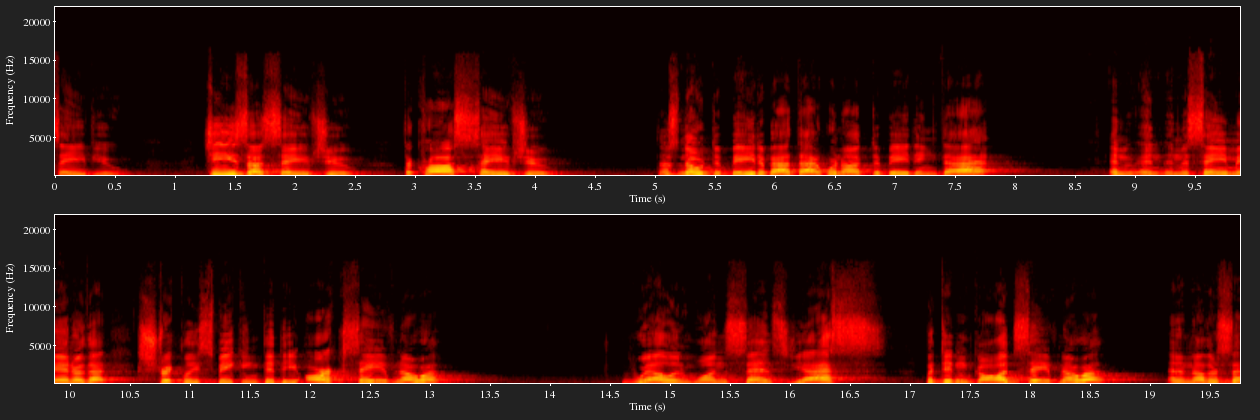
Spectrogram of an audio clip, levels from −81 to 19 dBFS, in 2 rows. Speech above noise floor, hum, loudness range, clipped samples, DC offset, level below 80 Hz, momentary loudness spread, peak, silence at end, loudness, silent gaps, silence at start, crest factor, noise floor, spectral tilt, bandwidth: 45 dB; none; 4 LU; under 0.1%; under 0.1%; -76 dBFS; 13 LU; -8 dBFS; 0 s; -25 LUFS; none; 0 s; 18 dB; -70 dBFS; -4.5 dB/octave; 15.5 kHz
